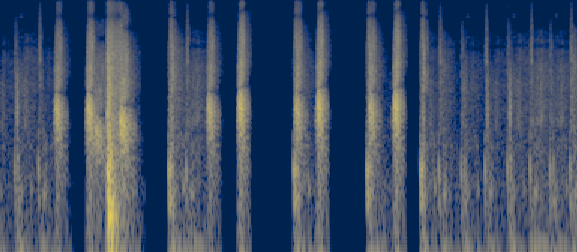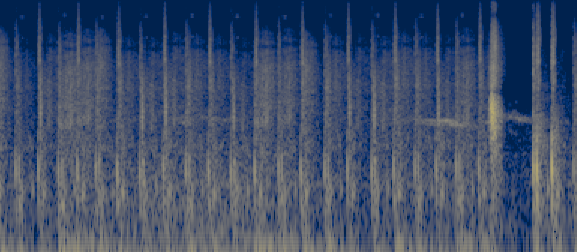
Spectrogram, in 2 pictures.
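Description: Quick footsteps patter over grass.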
